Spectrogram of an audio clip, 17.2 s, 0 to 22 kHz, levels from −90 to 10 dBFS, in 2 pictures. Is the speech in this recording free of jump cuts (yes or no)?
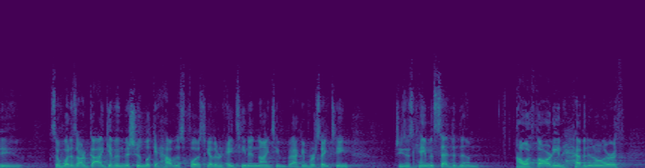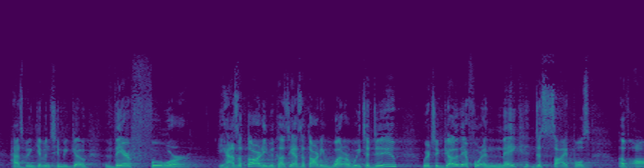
yes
